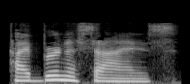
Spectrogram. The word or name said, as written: hibernicize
